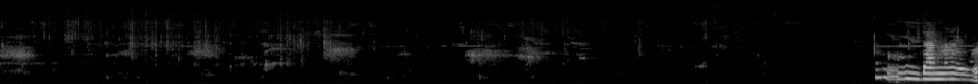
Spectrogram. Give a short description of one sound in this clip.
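Wet fish pieces drop softly into a plastic basket.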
